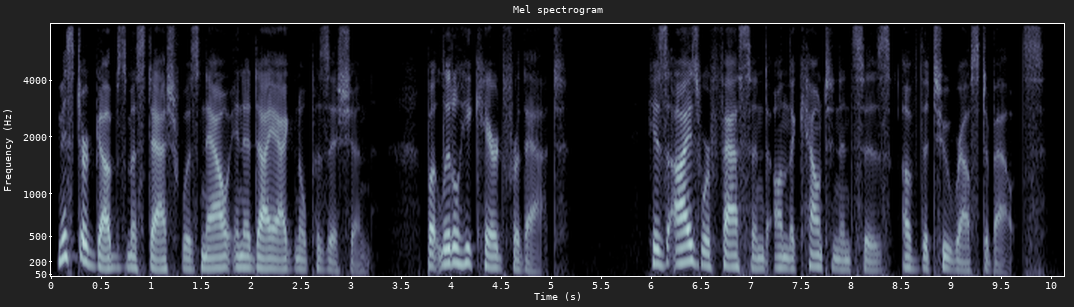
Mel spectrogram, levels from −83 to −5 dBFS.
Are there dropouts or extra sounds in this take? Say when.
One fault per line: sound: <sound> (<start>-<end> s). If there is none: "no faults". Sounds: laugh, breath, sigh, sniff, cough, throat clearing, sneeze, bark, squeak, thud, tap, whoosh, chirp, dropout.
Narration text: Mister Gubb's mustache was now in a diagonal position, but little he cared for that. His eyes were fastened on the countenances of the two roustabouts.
no faults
